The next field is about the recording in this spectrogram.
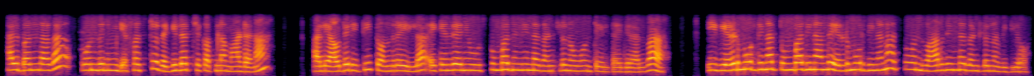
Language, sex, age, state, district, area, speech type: Kannada, female, 18-30, Karnataka, Mandya, rural, conversation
